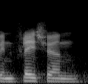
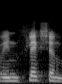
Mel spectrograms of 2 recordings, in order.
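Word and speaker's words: inflection: ये कार्व, हाँ, saturation point, point of इन्फ्लेशन, हाँ, इन्फ्लेशन नहीं, सॉरी सर, इसको पॉइंट ऑफ इन्फ्लेक्शन बोलेंगे। क्या बोलेंगे? इन्फ्लेक्शन, हाँ, मतलब इन्फ्लेक्स, जहाँ पर वो टर्न ले रहा है, इन्फ्लेशन नहीं बोलते हैं, इन्फ्लेक्शन, ये स्पेलिंग मिस्टेक है यहाँ पर, ठीक है।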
